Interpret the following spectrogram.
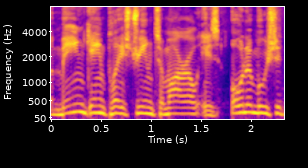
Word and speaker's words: Onimusha: You It's guys Onimusha. engaging and massively supporting my Yeah, it's like sim extra syllables gameplay to it.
